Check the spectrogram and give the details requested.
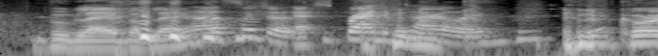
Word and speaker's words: Bublé: Bubbly is I'm gonna pronounce his name as Bubbly. Bublé.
